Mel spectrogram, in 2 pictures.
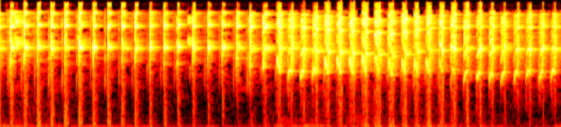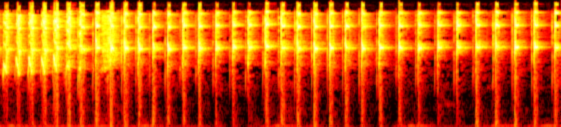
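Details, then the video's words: Long ngekek from a lovebird: an unbroken, fast chattering trill of shrill notes lasting over ten seconds, fullest in the middle and thinning toward the close, over a faint low hum. "suara lovebird gacor ini SANGAT DI REKOMENDASI untuk MENJADIKAN lovebird gacor NYAUT NGEKEK PANJANG"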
